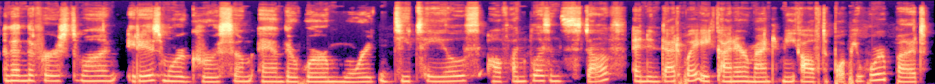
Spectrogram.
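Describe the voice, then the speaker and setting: A woman's voice: on the high side, flat delivery, a little slow, few pauses, warm tone, husky, no echo. A young woman, for whom English is a third language, chatting casually and gushingly about books in a reading vlog. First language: not English; English is her third language. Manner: chatty, gushing, restarts often. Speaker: book vlogger.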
